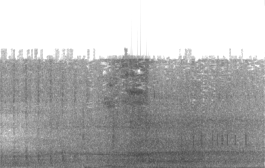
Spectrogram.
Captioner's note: engines Running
